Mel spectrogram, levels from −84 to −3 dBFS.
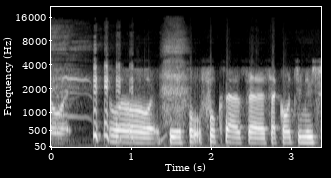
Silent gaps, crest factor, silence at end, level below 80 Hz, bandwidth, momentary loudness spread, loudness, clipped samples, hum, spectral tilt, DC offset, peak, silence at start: none; 12 dB; 0 s; -50 dBFS; 13.5 kHz; 5 LU; -13 LUFS; under 0.1%; none; -5.5 dB/octave; under 0.1%; -2 dBFS; 0 s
